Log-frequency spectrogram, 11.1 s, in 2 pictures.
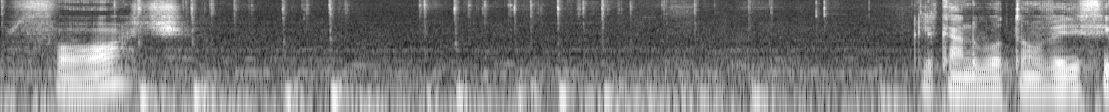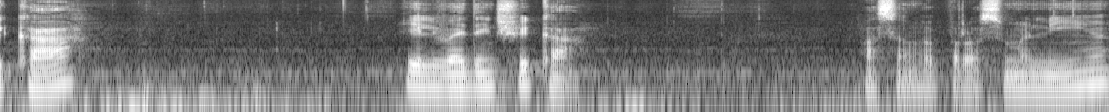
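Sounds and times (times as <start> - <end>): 
speech: 0.3 - 1.0, 4.6 - 6.0, 7.6 - 8.5, 9.9 - 11.0
typing a password on a computer keyboard: 0.6 - 4.2.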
